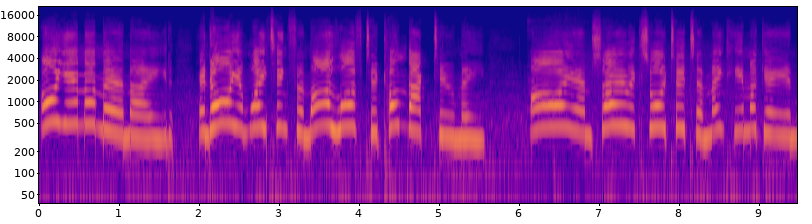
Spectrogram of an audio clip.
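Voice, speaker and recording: In a put-on character voice, a female-sounding speaker talks at a fairly slow pace with extremely high pitch. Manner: bad, cheesy voice acting.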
